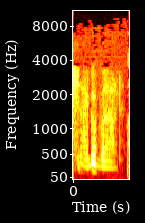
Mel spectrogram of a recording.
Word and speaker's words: Agobard: Is that how you pronounce his name, Agobard? – Yes, Agobard.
